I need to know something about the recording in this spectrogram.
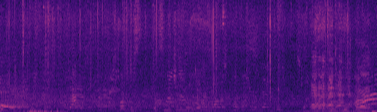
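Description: A man talks casually nearby outdoors.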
